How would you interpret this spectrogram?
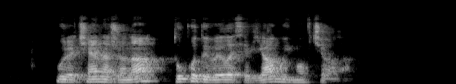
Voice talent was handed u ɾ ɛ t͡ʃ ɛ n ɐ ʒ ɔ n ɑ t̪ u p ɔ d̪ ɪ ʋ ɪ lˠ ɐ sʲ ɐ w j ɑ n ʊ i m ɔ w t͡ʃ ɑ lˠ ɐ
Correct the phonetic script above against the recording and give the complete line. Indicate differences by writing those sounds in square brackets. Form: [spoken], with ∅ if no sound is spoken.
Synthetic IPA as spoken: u ɾ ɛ t͡ʃ ɛ n ɐ ʒ ɔ n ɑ t̪ u p ɔ d̪ ɪ ʋ ɪ lˠ ɐ sʲ ɐ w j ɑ [m] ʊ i m ɔ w t͡ʃ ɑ lˠ ɐ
